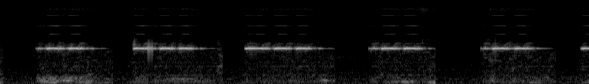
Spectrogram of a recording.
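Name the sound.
oven timer beeping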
